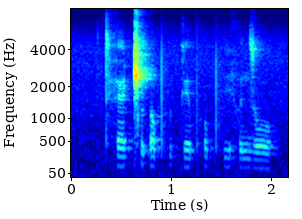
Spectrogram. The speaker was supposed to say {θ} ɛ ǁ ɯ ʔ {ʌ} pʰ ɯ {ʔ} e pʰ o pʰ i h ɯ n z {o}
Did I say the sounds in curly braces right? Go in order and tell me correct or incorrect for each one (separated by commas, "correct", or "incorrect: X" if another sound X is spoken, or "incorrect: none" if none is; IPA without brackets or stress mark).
incorrect: tʰ, correct, incorrect: k, correct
